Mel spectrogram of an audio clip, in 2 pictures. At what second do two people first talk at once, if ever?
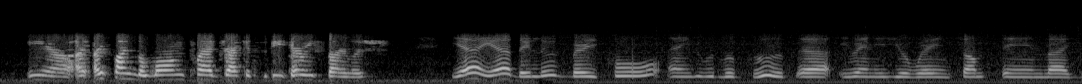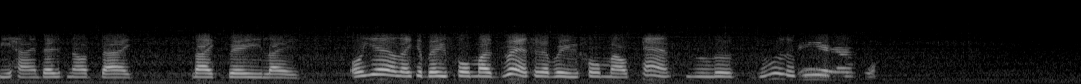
none

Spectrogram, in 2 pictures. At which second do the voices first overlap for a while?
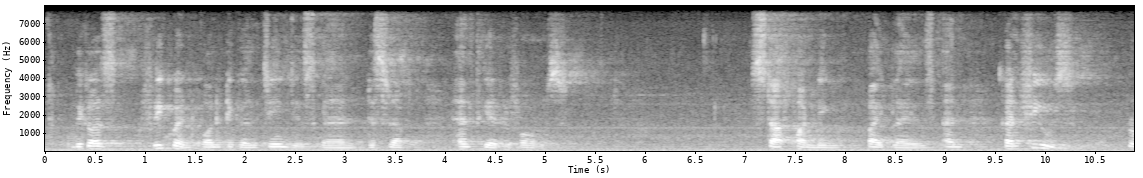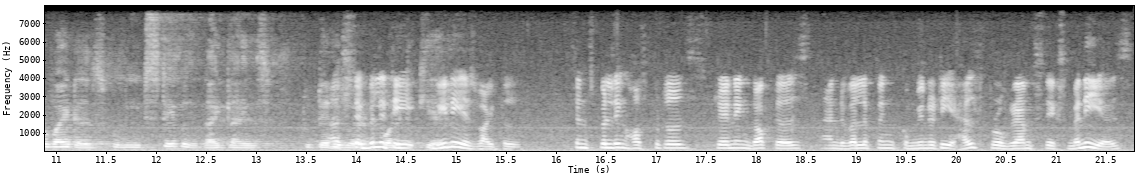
13.7 s

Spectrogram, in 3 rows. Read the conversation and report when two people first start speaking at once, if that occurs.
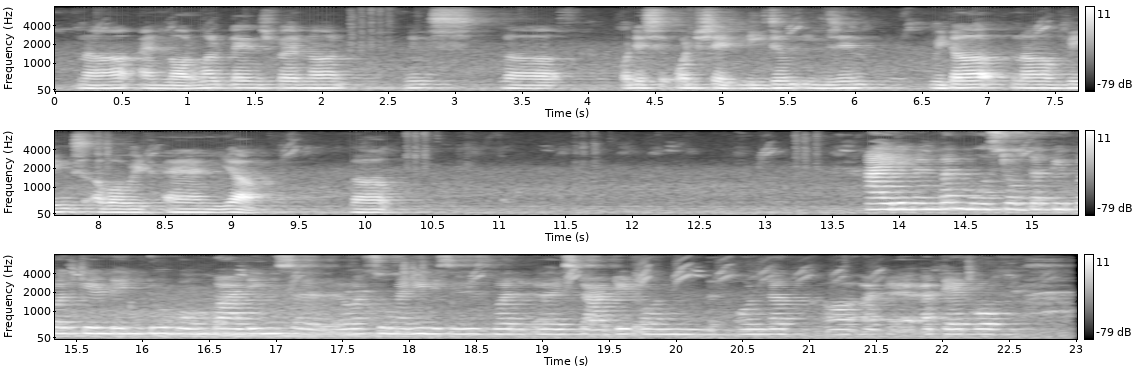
none

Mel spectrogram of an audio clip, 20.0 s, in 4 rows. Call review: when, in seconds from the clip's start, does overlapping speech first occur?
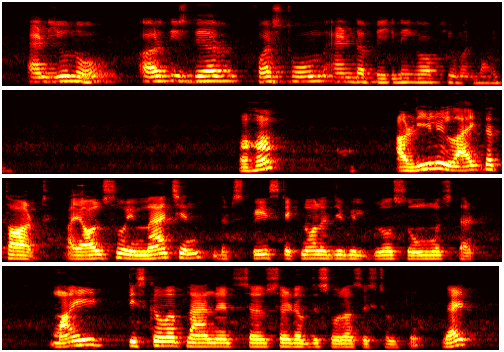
none

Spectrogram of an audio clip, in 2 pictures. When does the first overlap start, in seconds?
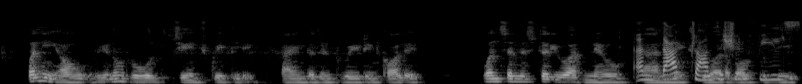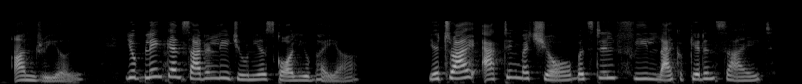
6.3 s

